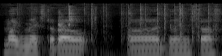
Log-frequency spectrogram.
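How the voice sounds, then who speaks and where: A man's voice: fairly high pitch, completely flat delivery, slow, warm tone, a little hiss or hum. A man chatting casually to his stream while he plays, rambling with lots of fillers and offhand swearing, keyboard clicks behind him. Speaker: game streamer.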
